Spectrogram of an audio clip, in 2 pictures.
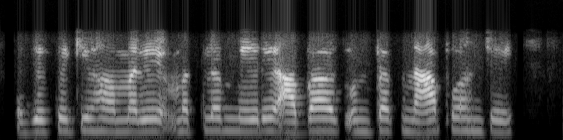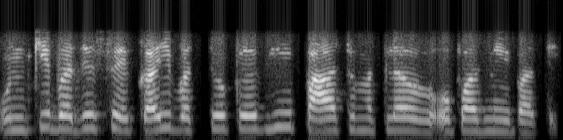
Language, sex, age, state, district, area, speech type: Hindi, female, 30-45, Rajasthan, Jodhpur, rural, conversation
